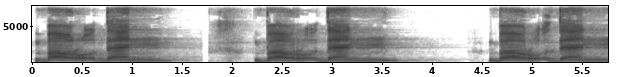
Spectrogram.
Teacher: جب را ساکن سے پہلے زبر ہو تو را ساکن کو پر پڑھیں گے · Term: را کو پر پڑھنے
